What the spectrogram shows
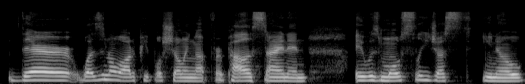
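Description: Young woman guest, low gravelly voice, earnest activist talk, dry recording. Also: darkish tone, dry recording. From San Diego, USA. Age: young adult. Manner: earnest, frequent "you know" and "like". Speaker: youth organizer guest. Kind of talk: radio interview.

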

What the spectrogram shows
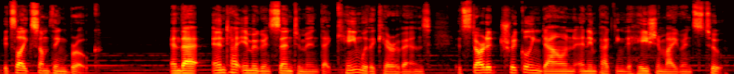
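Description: A podcast host and reporter with a lowish voice delivers scripted narration at a normal pace. A music bed plays underneath as he reports and hosts.

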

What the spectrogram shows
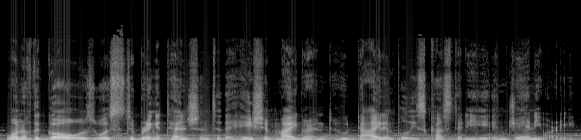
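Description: A man reporting and hosting, telling a documentary story in a steady, earnest way. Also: lowish voice, normal speed, soft background music. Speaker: podcast reporter and host. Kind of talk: documentary podcast narration.

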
